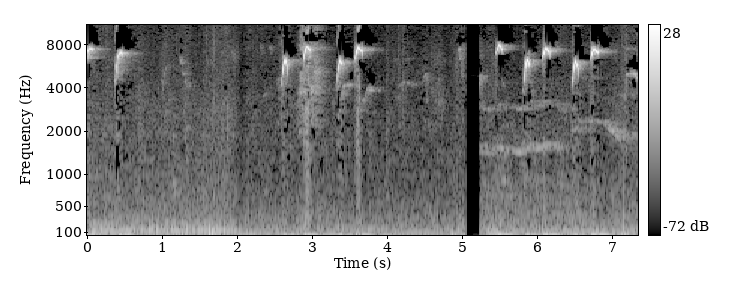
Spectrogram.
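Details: Javan kemade (cigen) singing energetically, wild-sounding: a shrill descending whistle, then two groups of high, sharp, down-slurred whistled notes, with a faint lower whistle in the background and light low noise.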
